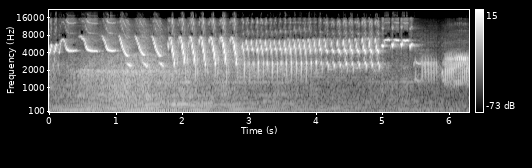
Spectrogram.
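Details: Canary singing a long "cuit cuit" rolling song used to coax young canaries into learning to sing: falling whistled sweeps, then a fast even trill of about three notes a second blending into a rapid buzzy rattle, closing with two rasping notes.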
